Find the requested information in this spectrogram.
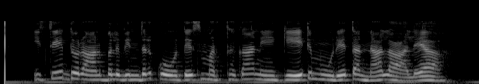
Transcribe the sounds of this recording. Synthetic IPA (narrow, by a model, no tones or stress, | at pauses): ɪseːd̪ɔːɾaːnbəlʋɪnd̪əɾkoːɾd̪eːsəməɾt̪ʰəkãːneːɡeːʈmuːɾeːt̪ənːãːlaːlɪjaː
